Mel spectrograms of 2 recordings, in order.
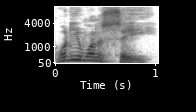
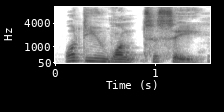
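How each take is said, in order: First: Lifted high and singsong to the chat; playful high call to viewers; high teasing call; sing-song call. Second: Said in the usual way. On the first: Acted.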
